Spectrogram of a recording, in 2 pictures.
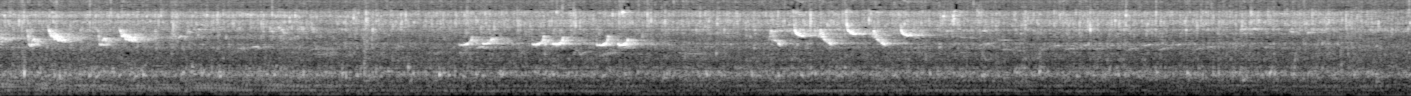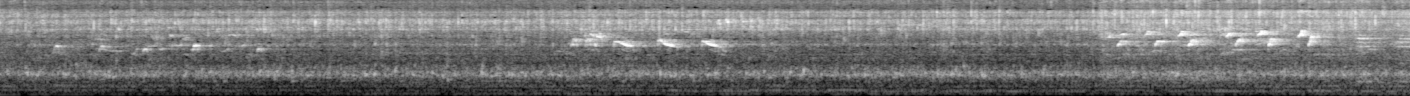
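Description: Small birds chirping in quick runs of three or four notes every few seconds, over a steady rushing background.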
